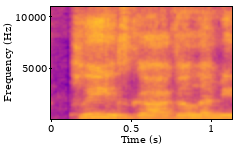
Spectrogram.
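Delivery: ordinary delivery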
